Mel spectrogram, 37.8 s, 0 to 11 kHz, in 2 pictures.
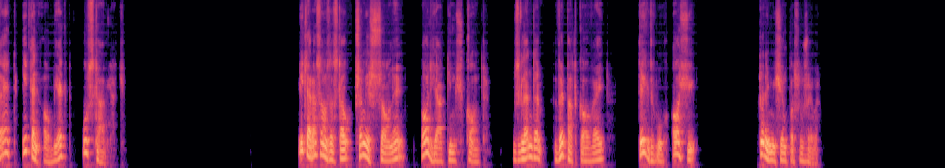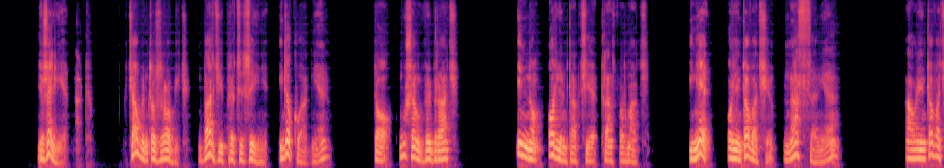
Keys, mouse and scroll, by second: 1.5-2.1 drag, 3.2 click, 3.4-4.2 drag, 28.6-37.7 drag.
